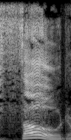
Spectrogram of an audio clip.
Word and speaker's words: throwed: It's thowed, right? The R is not pronounced? – Get thowed. – Yes.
